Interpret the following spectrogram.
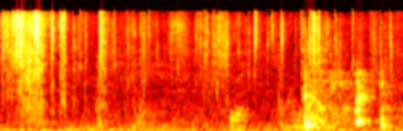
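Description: Paper wrapper and backing strips of an adhesive bandage crinkling and tearing as the bandage is peeled open, loudest in the first half second and again about three seconds in.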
